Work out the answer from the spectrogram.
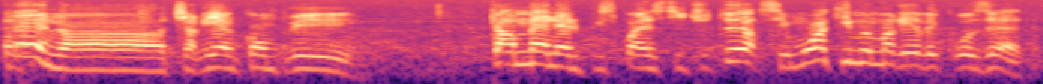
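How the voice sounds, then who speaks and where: An actor playing a hot-headed, aggrieved young suitor with a French Algerian pied-noir accent, blustering in a comic drama. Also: male voice, sits high, moderate pace, a little mellow, highs cut off, a faint crowd, a little hiss or hum, lightly acted. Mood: confiding, touchy. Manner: agitated, colloquial, blustering.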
